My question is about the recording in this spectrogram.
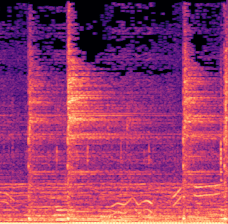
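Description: Music: a steady low drone under a few percussion hits, with a wavering, gliding high lead line.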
